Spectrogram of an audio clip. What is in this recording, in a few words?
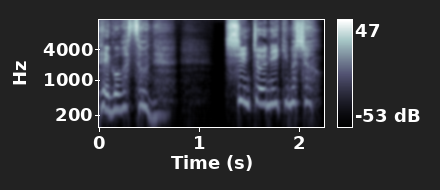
encount fear jp; anaberu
